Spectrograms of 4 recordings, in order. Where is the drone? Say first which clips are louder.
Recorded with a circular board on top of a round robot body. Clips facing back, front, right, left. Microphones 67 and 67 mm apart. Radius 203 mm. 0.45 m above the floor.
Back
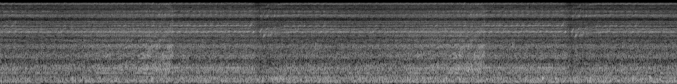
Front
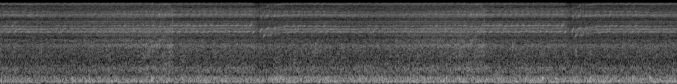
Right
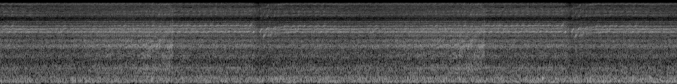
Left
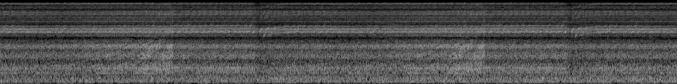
Back 5 dB, left 2 dB; 150° left.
